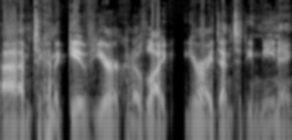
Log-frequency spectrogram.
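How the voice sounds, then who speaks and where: A man with an Irish accent and a bright, sharp tone, fairly low in pitch, at a moderate pace, with a dry, close sound with no echo in a very clean recording with a silent background. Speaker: podcast host. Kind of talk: casual chat.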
